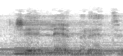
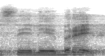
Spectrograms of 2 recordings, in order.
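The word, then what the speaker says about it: celebret: C'est comme ça qu'un prêtre prononce célébret. Mais lui a dit on a pris les célébrés.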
